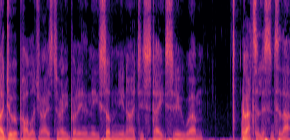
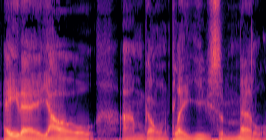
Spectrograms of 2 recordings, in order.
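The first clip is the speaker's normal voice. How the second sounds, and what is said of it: Put-on Southern US drawl. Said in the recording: “Southern United States drawl ... That must have been like having sandpaper ground into your ears.”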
